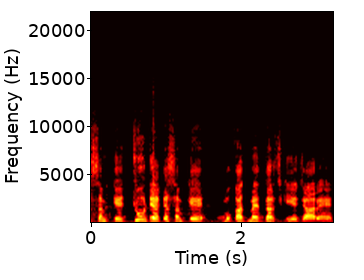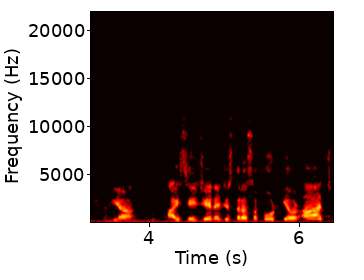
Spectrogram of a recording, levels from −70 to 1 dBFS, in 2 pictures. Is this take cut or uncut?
cut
